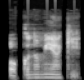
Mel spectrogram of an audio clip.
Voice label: "Okonomiyaki" pronunciation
